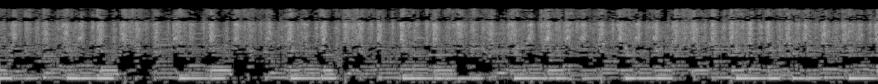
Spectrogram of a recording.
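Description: Two capoeira berimbaus, steel-wire musical bows with gourd resonators, struck with sticks in a steady interlocking rhythm, one low note recurring in short held tones among higher notes. The caxixi basket rattles shaken with the strikes give a fast, continuous shaking pulse.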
